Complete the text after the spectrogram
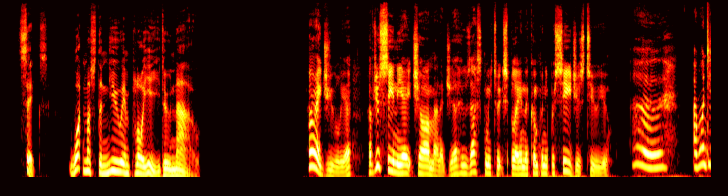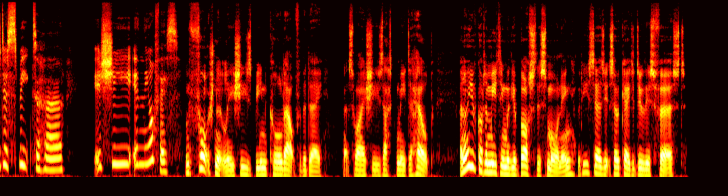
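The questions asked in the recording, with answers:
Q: What must the new employee do now?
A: Learn the company procedures from a colleague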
